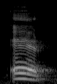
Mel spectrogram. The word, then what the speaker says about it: heir: I am saying honest, hour, heir. So here the letters are consonants but the starting sound is of a vowel.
